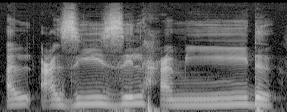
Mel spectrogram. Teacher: زا سیٹی اور سختی والا حرف ہے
